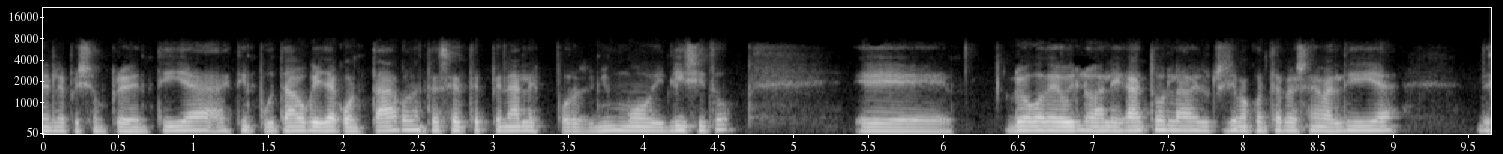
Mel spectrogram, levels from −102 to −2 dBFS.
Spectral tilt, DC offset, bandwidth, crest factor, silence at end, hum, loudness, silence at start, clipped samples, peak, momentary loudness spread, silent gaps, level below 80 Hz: -8.5 dB/octave; under 0.1%; 6.8 kHz; 18 dB; 0 s; none; -26 LUFS; 0 s; under 0.1%; -8 dBFS; 9 LU; none; -68 dBFS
